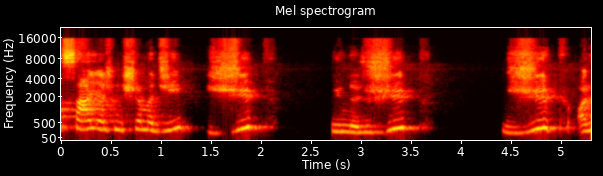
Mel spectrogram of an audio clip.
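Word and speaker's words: jupe: inglês e uma saia a gente chama de jup jup jup Olha o meu biquinho jup Eu gostaria que você tivesse anotando aí no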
